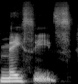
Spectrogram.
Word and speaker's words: macies: Weirdly enough, macies, M-A-C-I-E-S, also came to English in the 15th century as Macy's. Same spelling, but pronounced Macy's.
